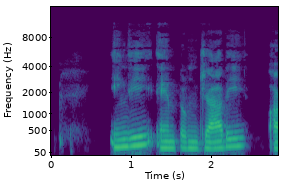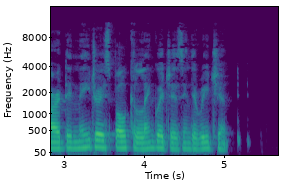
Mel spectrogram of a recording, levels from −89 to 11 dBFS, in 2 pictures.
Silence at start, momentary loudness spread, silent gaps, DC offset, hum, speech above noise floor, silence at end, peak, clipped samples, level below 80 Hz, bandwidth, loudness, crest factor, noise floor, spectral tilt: 0.75 s; 11 LU; none; under 0.1%; none; 35 dB; 0.5 s; -8 dBFS; under 0.1%; -58 dBFS; 11 kHz; -26 LUFS; 18 dB; -60 dBFS; -7 dB/octave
